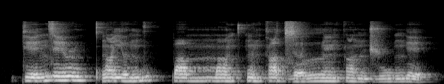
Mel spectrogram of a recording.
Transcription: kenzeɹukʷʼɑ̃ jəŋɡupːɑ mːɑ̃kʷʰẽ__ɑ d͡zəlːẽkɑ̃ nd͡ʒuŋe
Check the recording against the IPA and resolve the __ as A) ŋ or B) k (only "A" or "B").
B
